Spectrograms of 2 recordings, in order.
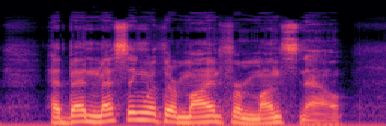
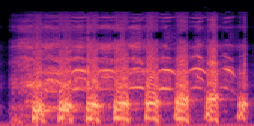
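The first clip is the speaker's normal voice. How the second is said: shrill burst of laughter, far above the speaking voice; helpless high-pitched cackle; high shrieking laugh; 4 dB louder than usual. Real, not acted. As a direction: crack up in a squealing laugh. Laughs at the fanfic.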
